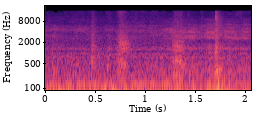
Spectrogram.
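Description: A few short knocks and light scrapes of cardboard picture-frame mats being picked up and handled, over a low steady hum.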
